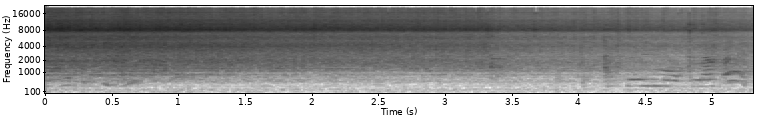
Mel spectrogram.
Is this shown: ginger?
yes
